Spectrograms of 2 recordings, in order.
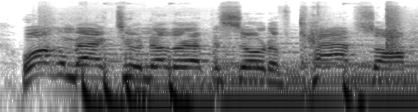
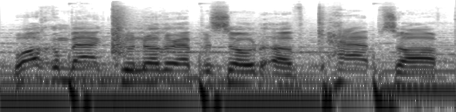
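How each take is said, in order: First: It is said loudly, with high energy. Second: It is said flatly, with low energy. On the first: The speaker calls it right. "How's that for fucking energy" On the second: The speaker calls it wrong. "You just sounded so sad to be here"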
